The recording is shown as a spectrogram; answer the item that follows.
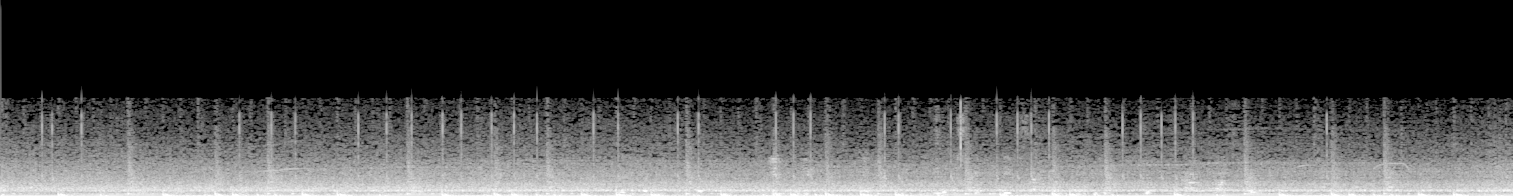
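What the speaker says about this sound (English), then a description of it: "This crowd trying to show them what it's going to be like all day in this house." Stadium crowd noise from an NCAA football video game forms a steady, dense roar under a rhythmic chanting or drum pattern throughout, with the crowd remaining loud and constant.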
